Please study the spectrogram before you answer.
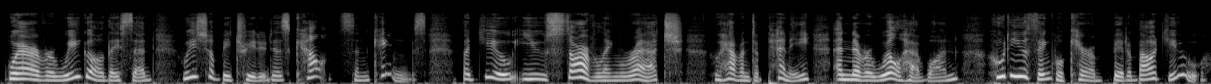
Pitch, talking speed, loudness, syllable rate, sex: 230 Hz, 185 wpm, -20 LUFS, 4.5 syllables/s, female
